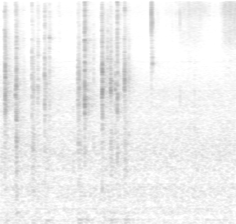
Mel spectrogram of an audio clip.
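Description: Typing on a computer keyboard: quiet, irregular key clicks, many keystrokes in quick bursts early on, then a few sparser taps, with no voices.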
